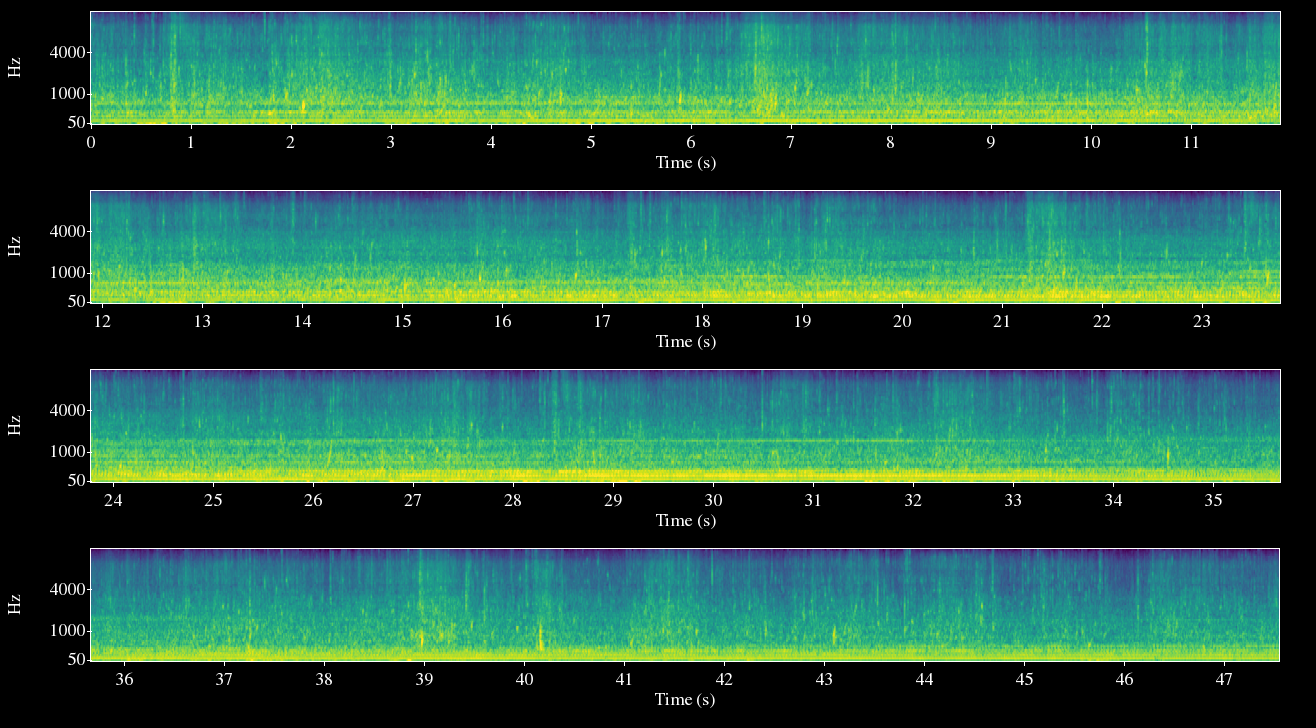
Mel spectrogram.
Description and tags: Boat on the Gulf of Finland. There is the sound of waves and a passing boat in the distance.
boat, gulf, lake, motor, water, waves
